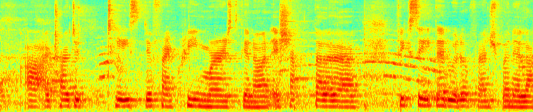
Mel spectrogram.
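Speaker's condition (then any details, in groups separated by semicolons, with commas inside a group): No condition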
